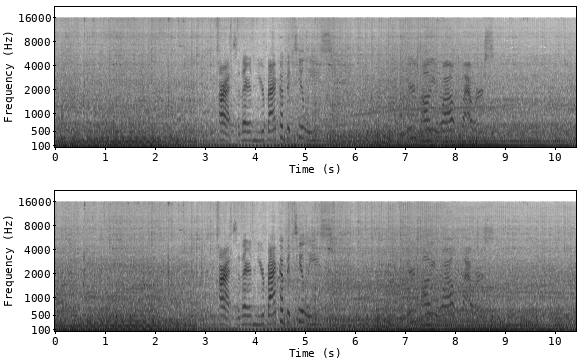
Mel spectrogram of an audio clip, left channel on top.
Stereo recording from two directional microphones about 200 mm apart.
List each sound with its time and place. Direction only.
4.3 s vehicle: 15° right (ahead or behind)
7.3 s vehicle: 10° left (ahead or behind)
